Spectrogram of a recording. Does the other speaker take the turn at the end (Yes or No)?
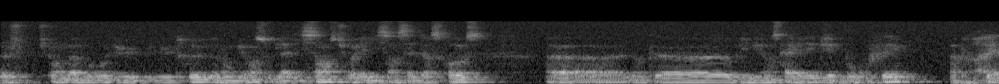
No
